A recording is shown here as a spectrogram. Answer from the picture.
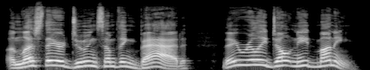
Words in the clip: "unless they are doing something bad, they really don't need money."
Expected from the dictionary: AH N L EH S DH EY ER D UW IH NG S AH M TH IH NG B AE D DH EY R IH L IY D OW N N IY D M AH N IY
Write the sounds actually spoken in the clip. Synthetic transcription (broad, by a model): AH N L EH S DH EY ER D UW IH NG S AH M TH IH NG B AE D DH EY R IH L IY D OW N N IY D M AH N IY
